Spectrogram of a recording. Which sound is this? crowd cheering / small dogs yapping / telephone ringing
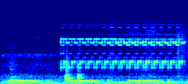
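telephone ringing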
